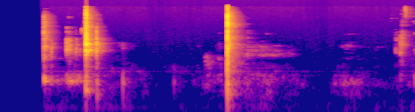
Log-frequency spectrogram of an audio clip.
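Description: Short sounds of tasting from and handling a plastic shaker cup: a brief mouth sound with a click just under a second in, then a single sharp click or knock a little over two seconds in.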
